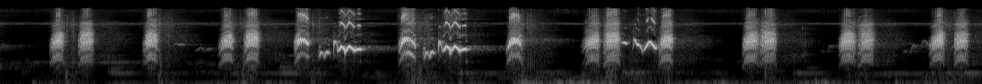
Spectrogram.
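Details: Singing sooty-headed bulbul answering a rival, with evenly spaced sharp chirps mixed with a few warbled, slightly descending whistles and a faint low rumble beneath.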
